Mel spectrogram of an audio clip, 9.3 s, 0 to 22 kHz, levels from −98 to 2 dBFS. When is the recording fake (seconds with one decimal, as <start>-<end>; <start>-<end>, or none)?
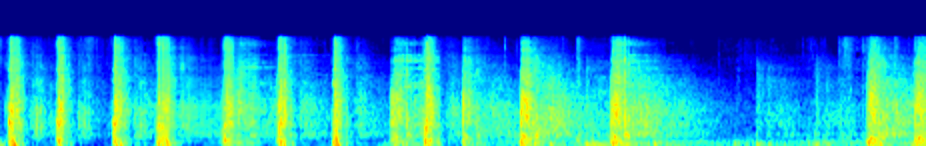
1.6-2.6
